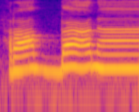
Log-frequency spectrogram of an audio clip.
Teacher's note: baknya bertasydid ditekan, na 2 harokat karena ada alif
